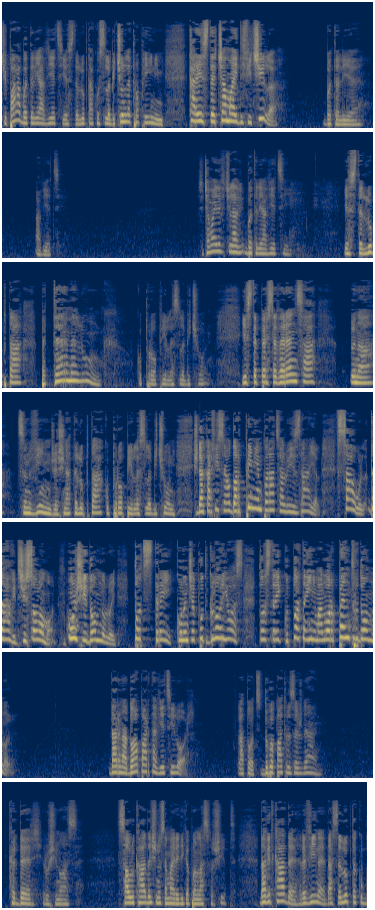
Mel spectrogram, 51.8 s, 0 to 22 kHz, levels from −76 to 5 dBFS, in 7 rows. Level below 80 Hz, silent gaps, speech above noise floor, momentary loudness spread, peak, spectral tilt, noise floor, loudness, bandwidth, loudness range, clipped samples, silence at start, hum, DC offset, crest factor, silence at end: -42 dBFS; none; 41 dB; 16 LU; 0 dBFS; -4 dB/octave; -60 dBFS; -19 LUFS; 12.5 kHz; 11 LU; under 0.1%; 0 s; none; under 0.1%; 20 dB; 0 s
